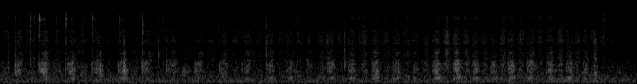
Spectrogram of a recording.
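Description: Pen tip scratching over paper in many short, quick strokes as lines are drawn and traced, faint.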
